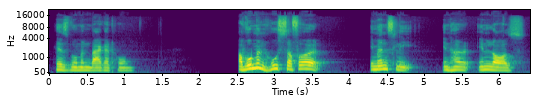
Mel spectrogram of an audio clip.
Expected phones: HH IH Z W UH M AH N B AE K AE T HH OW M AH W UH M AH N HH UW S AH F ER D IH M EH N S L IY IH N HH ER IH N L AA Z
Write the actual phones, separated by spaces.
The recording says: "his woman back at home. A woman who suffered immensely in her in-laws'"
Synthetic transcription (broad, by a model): HH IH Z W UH M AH N B AE K AE T HH OW M AH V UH M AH N HH UW S AH F ER D IH M EH N S L IY IH N HH ER IH N L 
